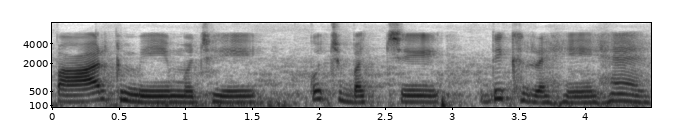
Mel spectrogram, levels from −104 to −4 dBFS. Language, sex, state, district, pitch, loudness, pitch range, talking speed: Hindi, female, Madhya Pradesh, Katni, 175 Hz, -19 LUFS, 170-205 Hz, 105 wpm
